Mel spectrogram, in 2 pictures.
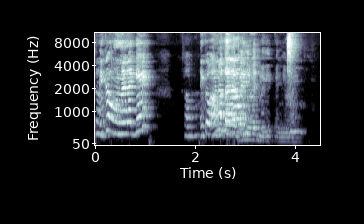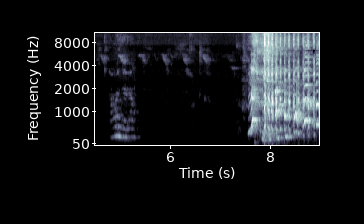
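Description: Young women laugh loudly close by.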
